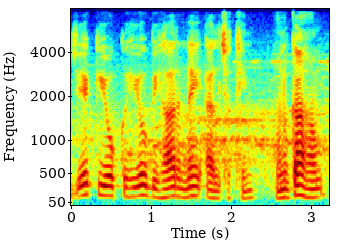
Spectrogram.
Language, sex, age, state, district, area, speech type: Maithili, male, 18-30, Bihar, Darbhanga, urban, spontaneous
